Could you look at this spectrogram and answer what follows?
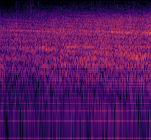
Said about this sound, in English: The huge jet rumbles overhead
